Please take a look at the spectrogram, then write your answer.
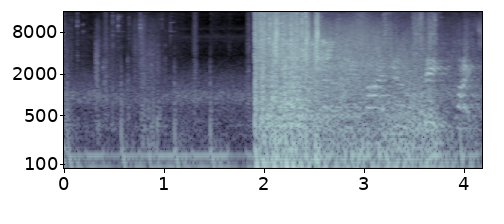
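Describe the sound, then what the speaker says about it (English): Gunfire from a Borderlands 2 weapon set to fire a 5-round burst, a sudden loud dense blast of shots erupting after a quieter stretch and sustaining as a roaring barrage. "This will fire a 5-round burst, since it has a matching dull barrel."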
